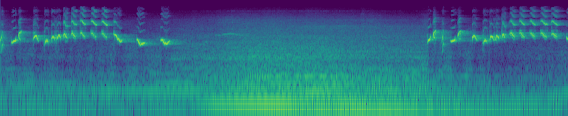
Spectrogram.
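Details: Male-prompting lure song of an orange-headed thrush, ngeplong style: a rich, rapid warbling of overlapping whistles for over a second. A humming lull follows, then the same dense warble resumes.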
